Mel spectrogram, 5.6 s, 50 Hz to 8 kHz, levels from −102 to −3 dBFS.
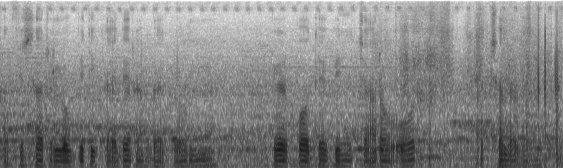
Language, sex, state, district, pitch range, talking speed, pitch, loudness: Hindi, male, Chhattisgarh, Raipur, 90-95 Hz, 200 wpm, 95 Hz, -22 LUFS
